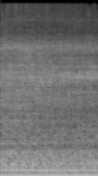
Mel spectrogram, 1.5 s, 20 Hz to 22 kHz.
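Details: 1989 Jeep Cherokee XJ Renix with an intermittent fuel-pump cutout that stalls the engine: steady, even idle hum with a low drone and no stumble or dropout; the fault did not reproduce here.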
